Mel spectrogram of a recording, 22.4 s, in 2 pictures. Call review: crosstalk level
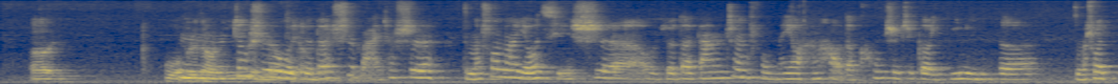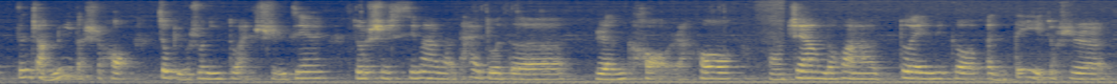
present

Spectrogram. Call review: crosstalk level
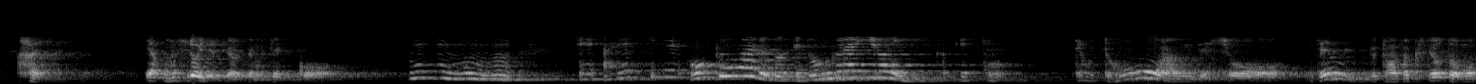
none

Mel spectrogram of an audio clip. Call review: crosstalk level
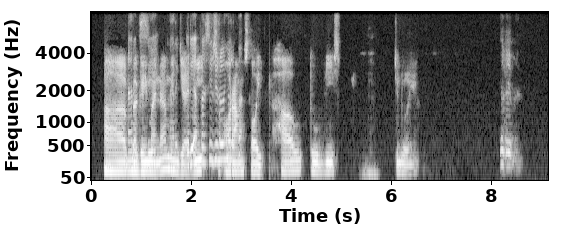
present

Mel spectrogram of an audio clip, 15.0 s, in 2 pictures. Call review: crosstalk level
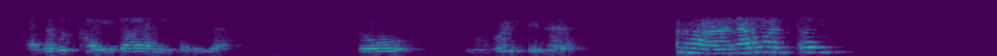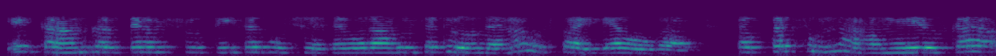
none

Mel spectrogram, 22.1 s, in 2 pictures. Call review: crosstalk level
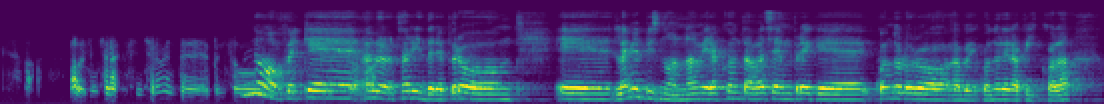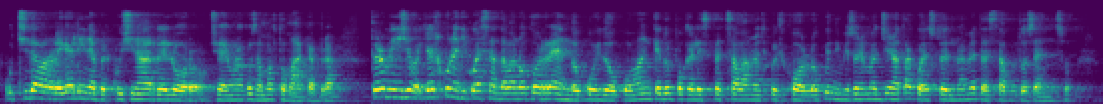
present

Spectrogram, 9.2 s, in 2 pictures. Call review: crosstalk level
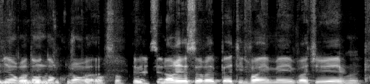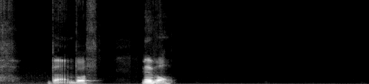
present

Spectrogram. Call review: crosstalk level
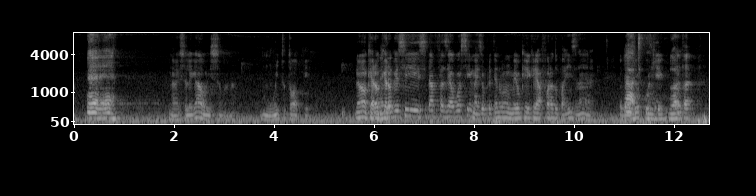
present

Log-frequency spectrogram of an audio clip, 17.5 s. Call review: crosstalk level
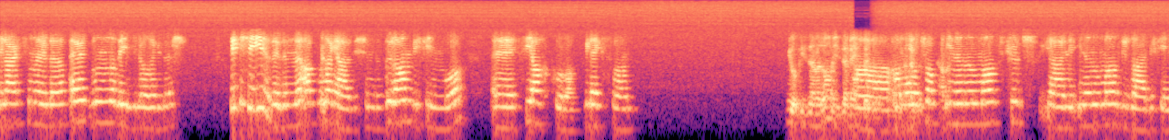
present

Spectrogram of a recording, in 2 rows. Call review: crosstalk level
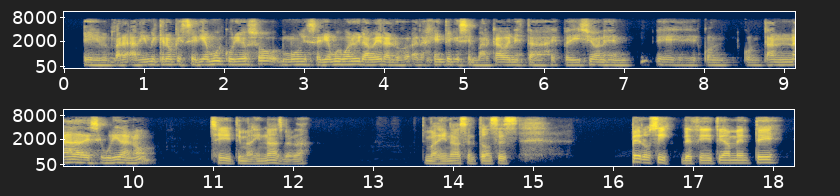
none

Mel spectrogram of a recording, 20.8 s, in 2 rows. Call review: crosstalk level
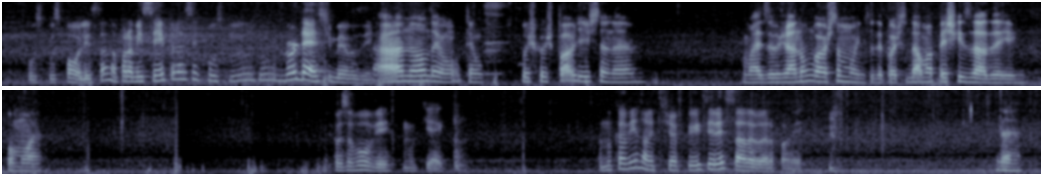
none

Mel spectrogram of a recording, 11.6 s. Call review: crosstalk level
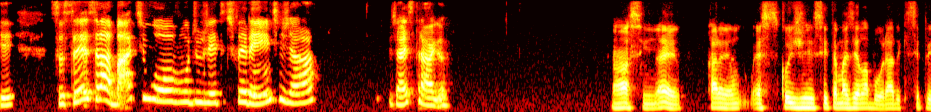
none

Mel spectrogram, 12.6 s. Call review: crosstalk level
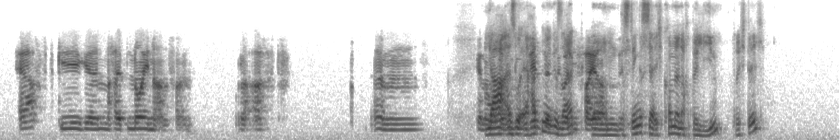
present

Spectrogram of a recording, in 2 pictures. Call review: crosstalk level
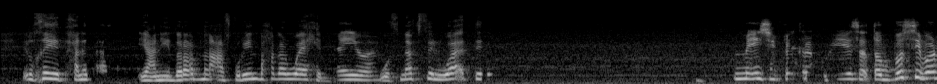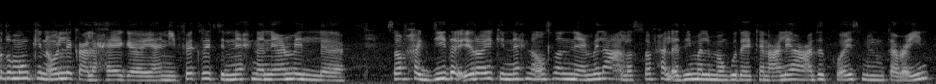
none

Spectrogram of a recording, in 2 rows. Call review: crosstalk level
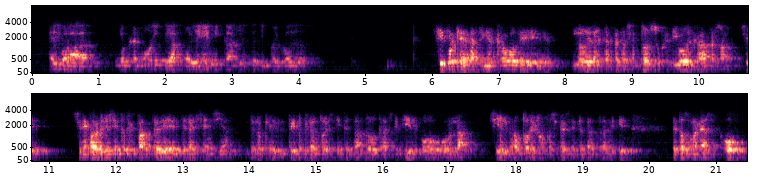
none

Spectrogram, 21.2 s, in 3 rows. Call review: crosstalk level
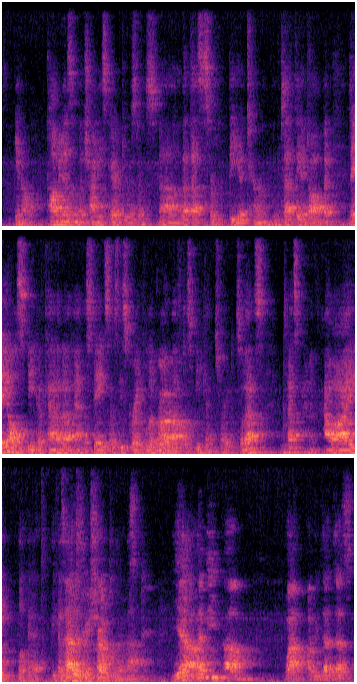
present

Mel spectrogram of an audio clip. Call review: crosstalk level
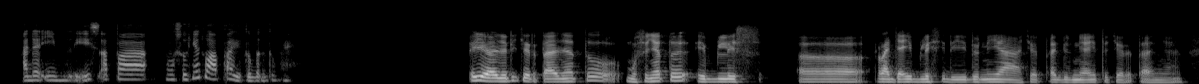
none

